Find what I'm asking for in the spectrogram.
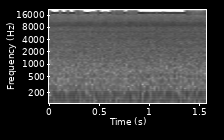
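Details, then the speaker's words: BMW X5 at idle after injector work and clearing codes, no lean code: low uneven idle with occasional stumble; engine misfire still present, less severe than before. "all right let's see what happens now a little better I can still feel misfire not as bad as it was a"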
